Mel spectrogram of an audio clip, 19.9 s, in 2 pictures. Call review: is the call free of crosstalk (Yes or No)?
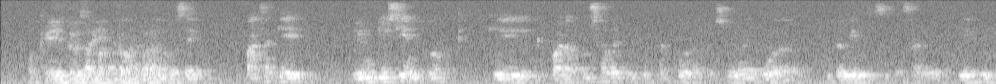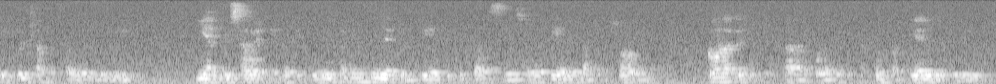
No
